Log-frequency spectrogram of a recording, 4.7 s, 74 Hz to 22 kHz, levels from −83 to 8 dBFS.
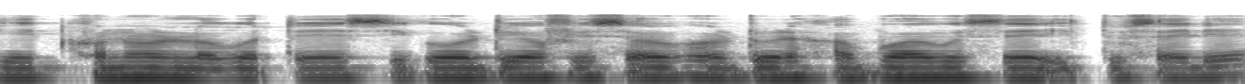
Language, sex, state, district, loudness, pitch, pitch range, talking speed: Assamese, male, Assam, Sonitpur, -16 LUFS, 115 Hz, 110-115 Hz, 130 wpm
